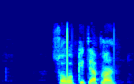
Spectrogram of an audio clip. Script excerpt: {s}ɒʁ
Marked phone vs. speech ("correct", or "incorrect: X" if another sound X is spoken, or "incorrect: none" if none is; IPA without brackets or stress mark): correct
